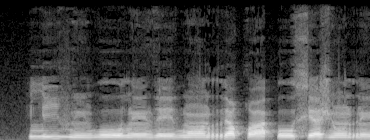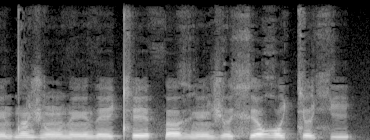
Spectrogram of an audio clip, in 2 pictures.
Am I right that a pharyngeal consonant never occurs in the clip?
yes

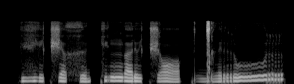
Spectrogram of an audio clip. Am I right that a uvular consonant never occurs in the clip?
yes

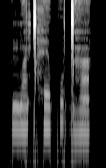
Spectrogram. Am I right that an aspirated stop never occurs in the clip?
no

